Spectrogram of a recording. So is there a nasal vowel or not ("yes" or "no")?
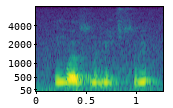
yes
